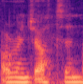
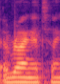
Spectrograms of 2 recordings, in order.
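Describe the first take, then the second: First: It is said as two parts, orange utton. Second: It is said as the usual word orangutan. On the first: "as Orange Utton" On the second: "I was reading Orangutan"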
